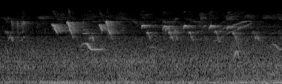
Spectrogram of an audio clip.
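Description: Creamy-bellied Thrush giving thin, very high chirps and short slurred notes, with one lower downslurred whistle, scattered over a steady hiss of outdoor background noise.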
